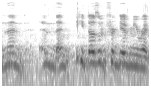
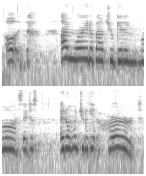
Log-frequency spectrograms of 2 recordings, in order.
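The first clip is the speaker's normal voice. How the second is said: fretful high mock worry; 7 semitones higher, 6 dB louder than usual. Tighnari fretting over lost Kaya.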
